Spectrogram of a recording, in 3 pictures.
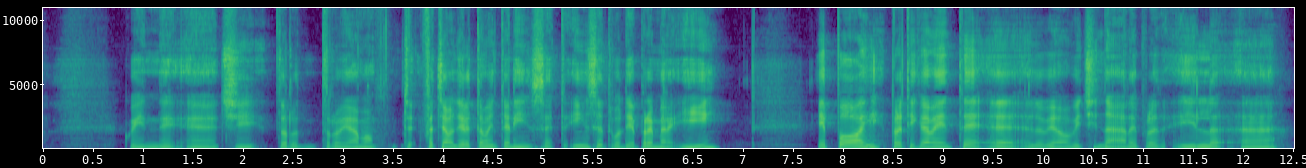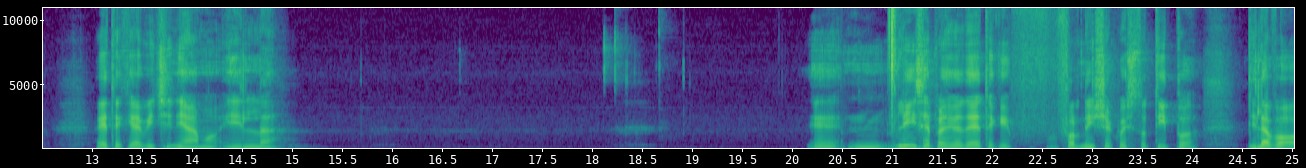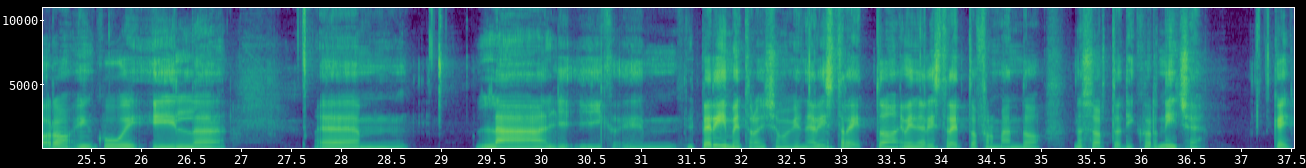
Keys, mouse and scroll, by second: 6.5 i, 18.7-20.6 middle drag, 25.7-27.6 middle drag.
